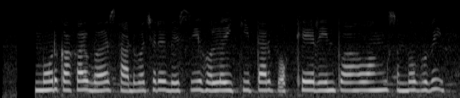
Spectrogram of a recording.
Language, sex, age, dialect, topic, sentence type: Bengali, female, 18-24, Rajbangshi, banking, statement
